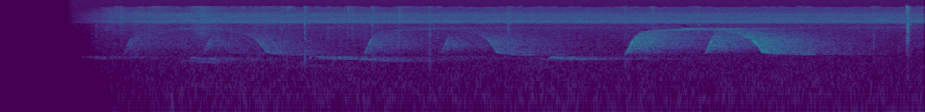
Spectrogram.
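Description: Tropical rainforest ambience that starts about half a second in: a bird gives three loud whistled calls, each sweeping up and back down, the last the loudest, over a steady high hiss of insects.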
